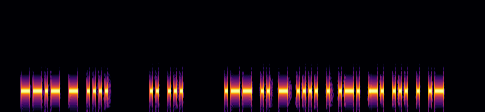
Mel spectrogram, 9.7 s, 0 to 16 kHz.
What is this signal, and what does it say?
Morse code, heard as a keyed tone, about 20 wpm, 700 Hz. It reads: QTH IS WITHERNSEA
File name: UK MASTER QSOs TRAINING/20WPM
